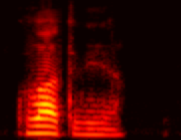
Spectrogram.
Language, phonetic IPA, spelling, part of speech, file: Russian, [ˈɫatvʲɪjə], Латвия, proper noun, Ru-Латвия.ogg
- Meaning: Latvia (a country in northeastern Europe)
